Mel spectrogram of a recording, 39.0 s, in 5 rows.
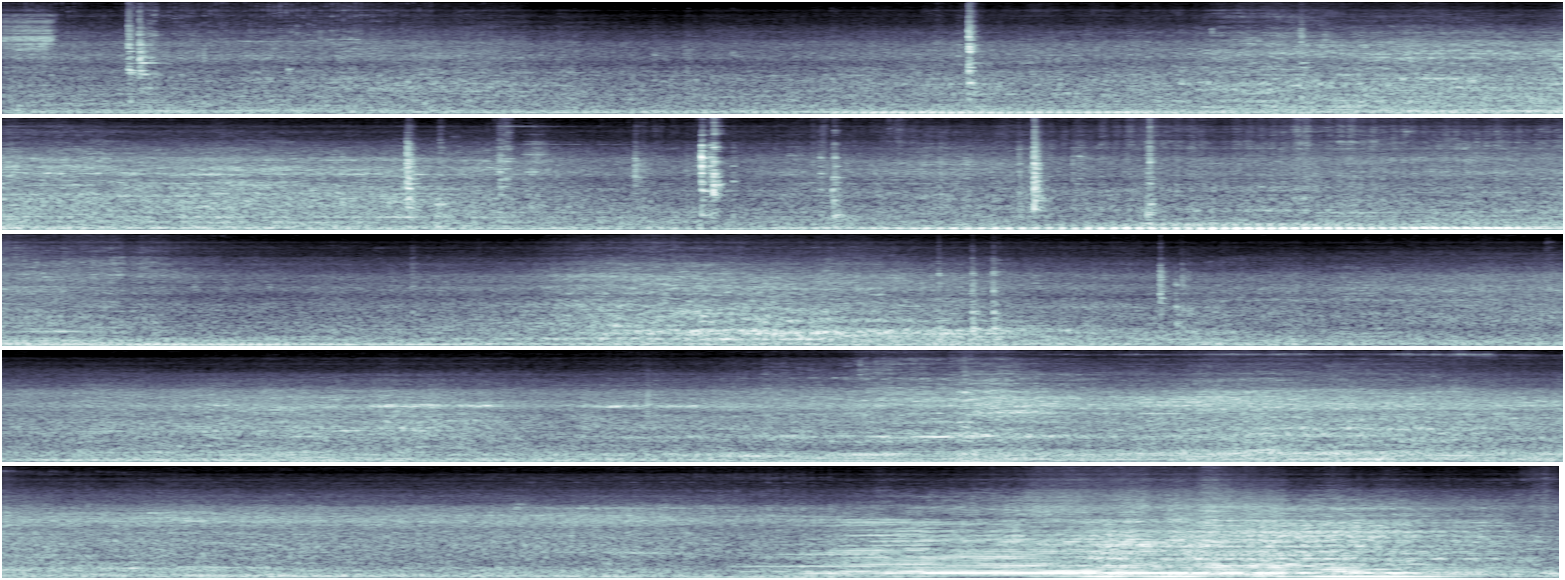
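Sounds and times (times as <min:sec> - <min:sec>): road traffic noise: 0:00.0 - 0:39.0
vehicle engine passing: 0:35.0 - 0:39.0.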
